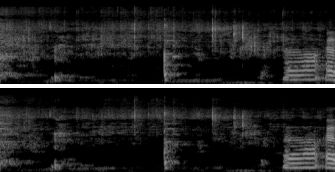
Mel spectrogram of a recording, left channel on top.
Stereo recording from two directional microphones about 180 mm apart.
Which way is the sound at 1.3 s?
10° left (ahead or behind).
